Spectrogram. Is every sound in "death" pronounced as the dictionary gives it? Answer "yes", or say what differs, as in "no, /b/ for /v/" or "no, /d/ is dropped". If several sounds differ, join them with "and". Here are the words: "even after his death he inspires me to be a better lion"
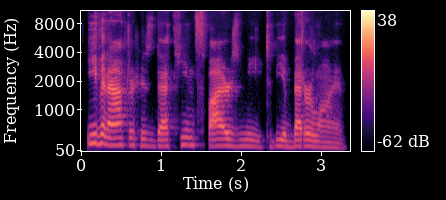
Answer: yes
